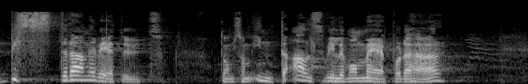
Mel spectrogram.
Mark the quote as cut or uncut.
uncut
